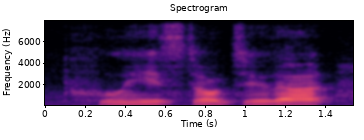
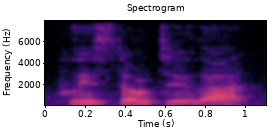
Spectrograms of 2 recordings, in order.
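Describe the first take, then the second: First: "Please don't do that" stretched slowly, word by word; slow, insistent repeat of "Please don't do that"; drawn-out plea. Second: Said in the usual way. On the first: Real, not acted.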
